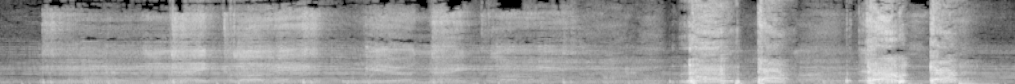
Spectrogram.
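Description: Drawn-out, raspy throat clearing and hacking, then a run of four or five loud, harsh coughs in quick succession, with no other sounds around them.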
